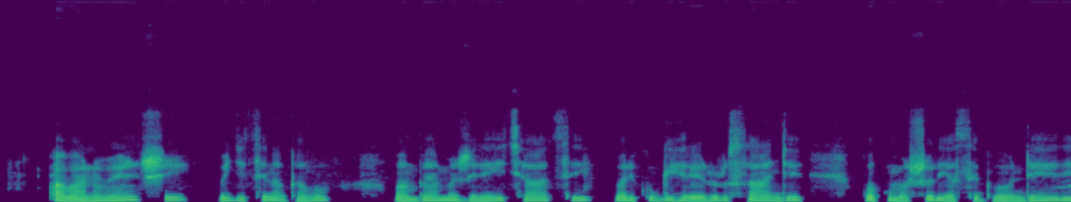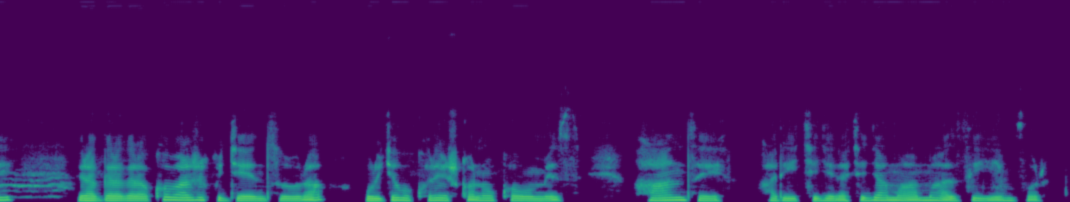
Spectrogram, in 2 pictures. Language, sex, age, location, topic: Kinyarwanda, female, 25-35, Nyagatare, education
